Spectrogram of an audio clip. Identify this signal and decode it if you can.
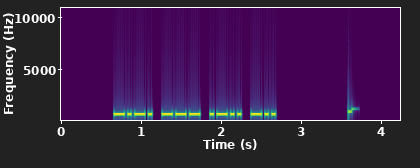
Morse code, heard as a keyed tone, about 28 wpm, 700 Hz. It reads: COLD
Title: Sets of 5 Words - New Word Drill - 28wpm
